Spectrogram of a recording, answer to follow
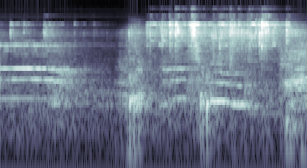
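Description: A dog whining in a steady high tone that fades out about half a second in, followed by scuffling and rustling of fur and hands as the dog is petted and plays.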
